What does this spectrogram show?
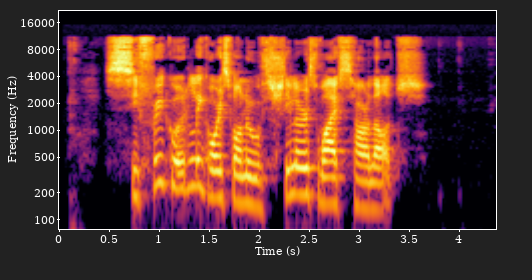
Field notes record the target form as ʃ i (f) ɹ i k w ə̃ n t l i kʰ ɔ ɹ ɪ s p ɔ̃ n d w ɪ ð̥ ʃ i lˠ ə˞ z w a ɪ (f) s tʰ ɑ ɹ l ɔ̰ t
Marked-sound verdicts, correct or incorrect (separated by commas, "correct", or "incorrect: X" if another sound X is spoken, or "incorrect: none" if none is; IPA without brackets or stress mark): correct, correct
